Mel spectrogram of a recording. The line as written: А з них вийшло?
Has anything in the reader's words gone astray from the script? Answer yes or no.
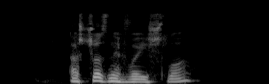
yes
